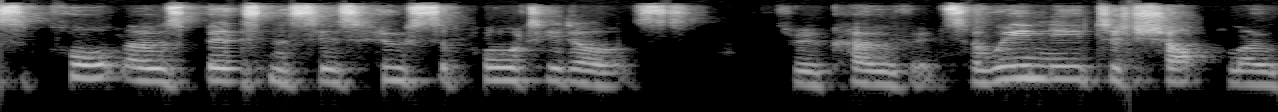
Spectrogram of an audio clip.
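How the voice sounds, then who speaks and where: A woman with a Lancashire accent speaks at medium pitch and a moderate pace. Her voice is somewhat breathy, with a dark, mellow tone. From Lancashire, northern England. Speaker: political candidate. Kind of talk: hustings debate answer.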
